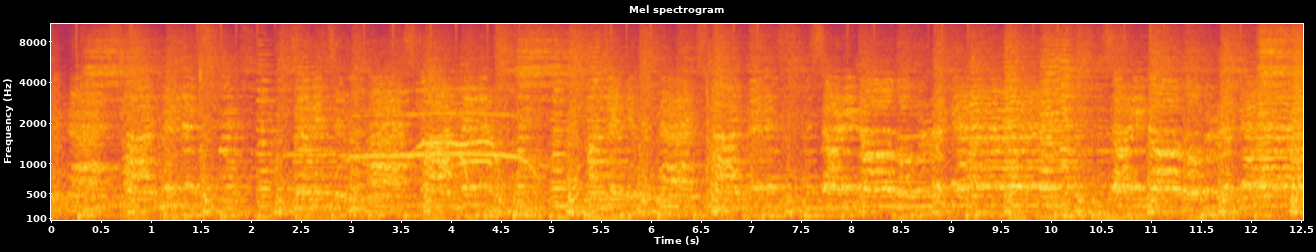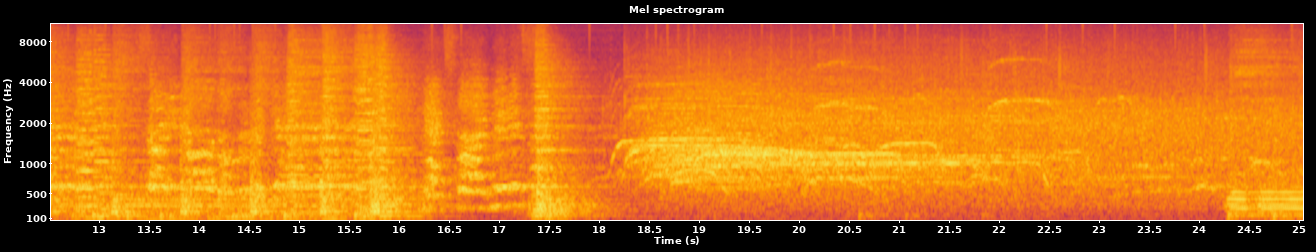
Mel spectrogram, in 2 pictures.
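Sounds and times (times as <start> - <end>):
choir singing with band: 0.0 - 18.0
audience cheering and applauding: 0.6 - 5.6, 17.9 - 25.0
high-pitched screams: 2.4 - 4.9.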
